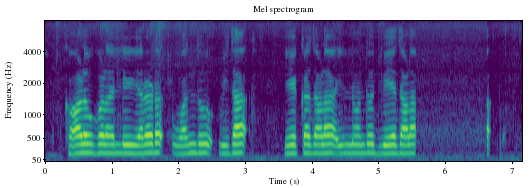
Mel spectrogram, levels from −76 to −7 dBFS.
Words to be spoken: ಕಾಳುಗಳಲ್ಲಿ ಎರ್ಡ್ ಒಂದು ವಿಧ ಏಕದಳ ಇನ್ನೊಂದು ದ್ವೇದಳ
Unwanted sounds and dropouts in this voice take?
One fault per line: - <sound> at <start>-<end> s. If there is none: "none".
none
